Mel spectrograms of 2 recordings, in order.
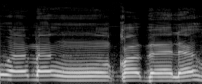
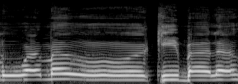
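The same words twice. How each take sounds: First: The word is said qablahu, with an a vowel. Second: The word is said qibalahu, with an i vowel. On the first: Those who came before him. "Itu bacaan yang biasa kita baca" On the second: Those who were with him. "Bacaan yang kedua"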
